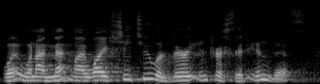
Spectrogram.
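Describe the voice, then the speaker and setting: A man's voice: high voice, animated, a little fast, darkish tone, distant mic. A middle-aged man preaching in a conversational, earnest way, sharing personal testimony and repeating phrases for emphasis. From born in Bangladesh, childhood partly in Pakistan in a missionary family. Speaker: pastor giving a sermon. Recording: echoey room.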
